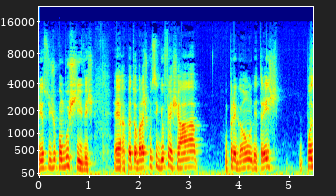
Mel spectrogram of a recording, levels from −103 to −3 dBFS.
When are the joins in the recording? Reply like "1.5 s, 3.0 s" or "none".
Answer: 1.6 s, 4.2 s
